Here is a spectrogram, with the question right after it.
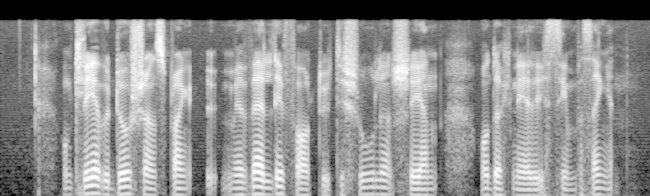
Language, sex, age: Swedish, male, 16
